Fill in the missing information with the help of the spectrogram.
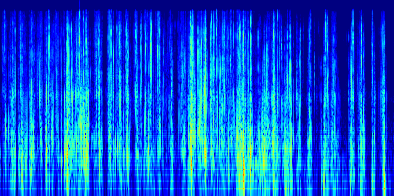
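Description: A small clear plastic packaging bag with a cardboard header, holding a gel bead pad, is crinkled and rubbed with long nails. The result is a dense, continuous run of bright crinkling and crackling with sharp, quickly fading snaps and very little low end, thinning into sparser crackles near the end.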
